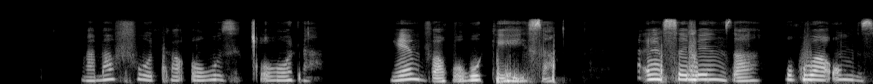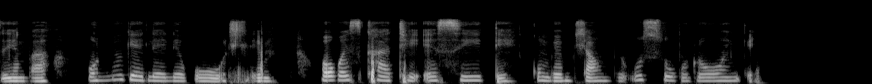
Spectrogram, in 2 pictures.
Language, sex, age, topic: North Ndebele, female, 36-49, health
